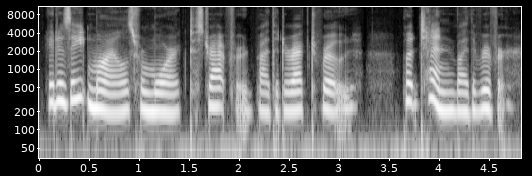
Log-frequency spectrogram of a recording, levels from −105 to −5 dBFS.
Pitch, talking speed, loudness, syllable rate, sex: 230 Hz, 210 wpm, -16 LUFS, 5.2 syllables/s, female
